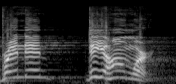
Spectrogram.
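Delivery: put-on high yelling. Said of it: "she yells out".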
